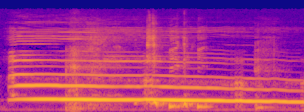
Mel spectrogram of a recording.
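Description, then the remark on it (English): On a full moon night, a person imitates a long, sustained werewolf howl, a steady drawn-out tone held for about three seconds, loud, with a slightly mournful wavering quality. “your your werewolf sounds really sad.”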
